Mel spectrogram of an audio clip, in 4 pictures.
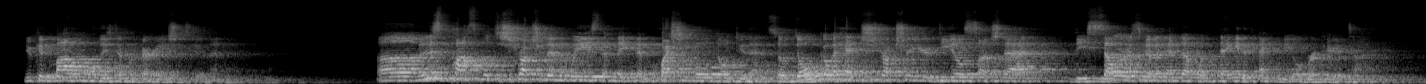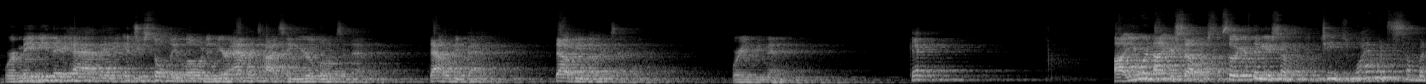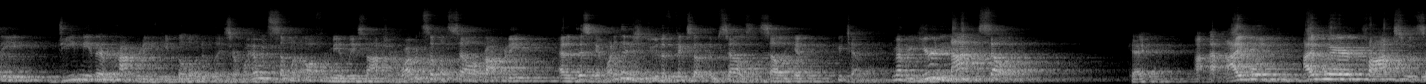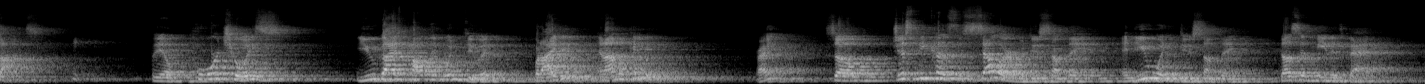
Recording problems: room echo; noticeable; dies away in 1.6 s
off-mic speech; somewhat distant

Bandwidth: 16.5 kHz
